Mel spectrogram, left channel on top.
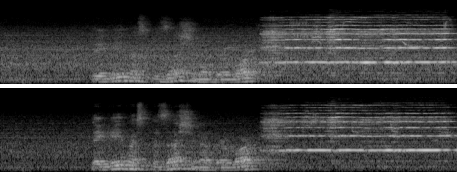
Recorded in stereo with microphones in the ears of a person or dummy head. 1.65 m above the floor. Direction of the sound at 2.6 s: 40° left (ahead or behind).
